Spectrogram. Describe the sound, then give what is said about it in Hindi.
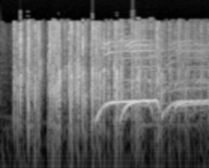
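A crowd bursts into steady, dense applause for engineers, and partway through someone adds a couple of sharp rising whistles over the clapping. “तो ये तालियां उन तमाम इंजीनियर्स के लिए जिनको मैं जानती हूँ नहीं भी जानती हूँ”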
